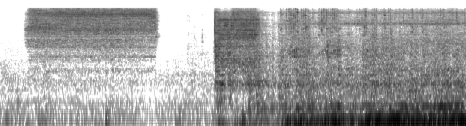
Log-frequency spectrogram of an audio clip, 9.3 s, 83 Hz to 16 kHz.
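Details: 1964 Ford Econoline van with a 170ci six and points ignition, previously crank-no-start. With the coil resistor bypassed and 12 volts fed straight to the coil: starter hiss and cranking, a short pause, then it catches and settles into a steady low idle.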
